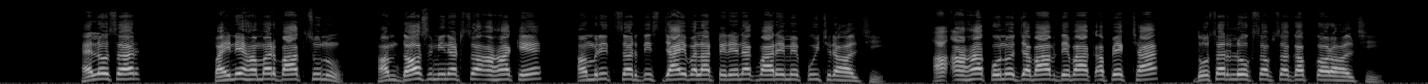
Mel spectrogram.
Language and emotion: Maithili, angry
